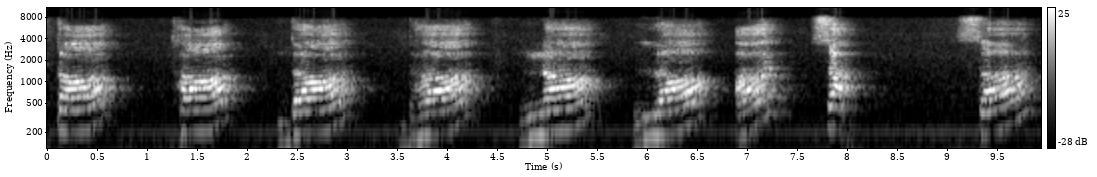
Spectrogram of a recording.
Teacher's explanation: तो इसका जब हम लोग उच्चारण बोलते हैं, जब हम उच्चारण करते हैं तो स्पष्ट ही आपको महसूस होता है कि मेरा जीभ क्या होता है, टकराता है, अर्थात दांत की सहायता से हम लोग बोलते हैं, इसीलिए इसका उच्चारण स्थान दंत है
